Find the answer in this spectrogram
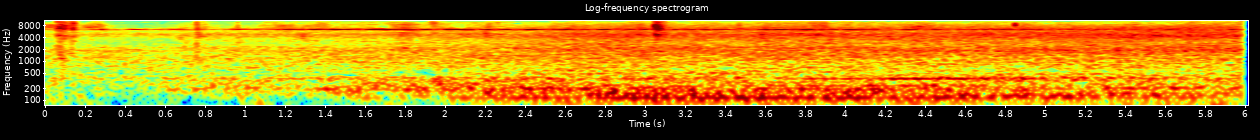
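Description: Stationary Nippon Sharyo Highliner electric multiple unit's onboard equipment humming, with a faint high whine; it grows louder over the first two or three seconds, then holds steady.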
